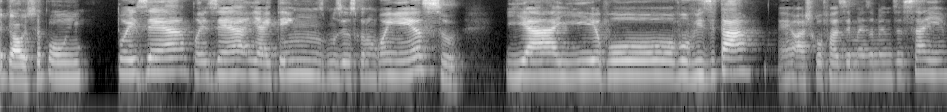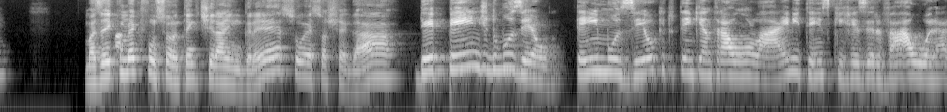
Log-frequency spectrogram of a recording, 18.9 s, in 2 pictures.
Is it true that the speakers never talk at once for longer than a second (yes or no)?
yes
